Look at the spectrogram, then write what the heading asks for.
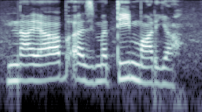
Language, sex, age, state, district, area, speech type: Urdu, female, 30-45, Bihar, Supaul, urban, spontaneous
